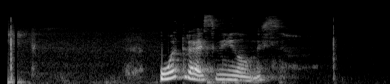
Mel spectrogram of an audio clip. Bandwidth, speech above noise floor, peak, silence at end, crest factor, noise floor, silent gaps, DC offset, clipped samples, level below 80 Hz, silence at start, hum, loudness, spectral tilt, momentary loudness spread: 10.5 kHz; 46 dB; -2 dBFS; 1.15 s; 20 dB; -65 dBFS; none; under 0.1%; under 0.1%; -52 dBFS; 0.1 s; none; -19 LUFS; -6.5 dB/octave; 17 LU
